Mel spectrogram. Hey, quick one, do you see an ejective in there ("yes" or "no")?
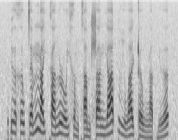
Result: no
